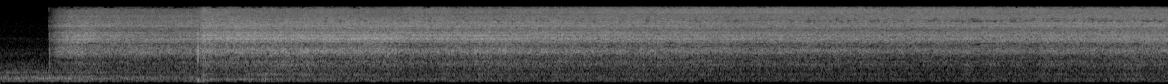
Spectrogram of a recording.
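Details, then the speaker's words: YesWelder Firstess MP200 plasma cutter cutting half-inch plate: a pop, then a loud, steady hissing roar as it works near its limit; it gets through, but slowly, barely slicing, and the piece came off easily. "it'll do it but it's it's a pretty uh pretty slow cut came off easily"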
